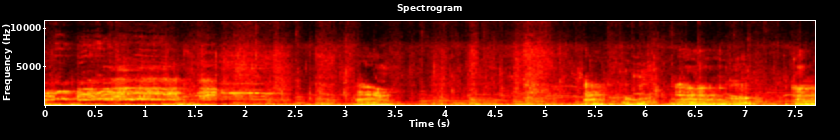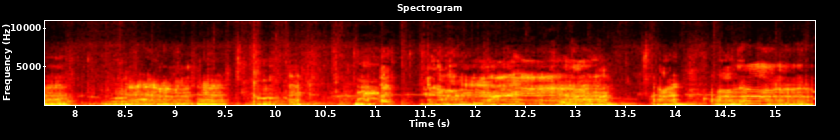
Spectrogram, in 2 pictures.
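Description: Pigs grunt and squeal again and again at a rural fiesta in the provinces, loud and close, with chickens crowing and clucking through the mix and only a little background noise.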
